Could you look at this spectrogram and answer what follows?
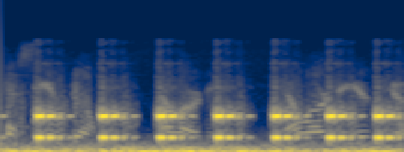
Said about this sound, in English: You can also hear the sine wave guiding you. Get closer and the tone will increase.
